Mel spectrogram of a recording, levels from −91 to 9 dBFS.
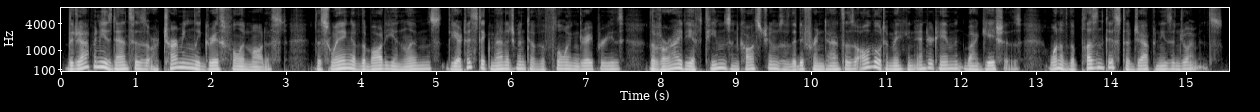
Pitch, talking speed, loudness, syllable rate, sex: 120 Hz, 180 wpm, -18 LUFS, 6.1 syllables/s, male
